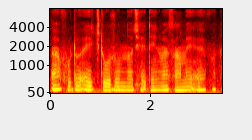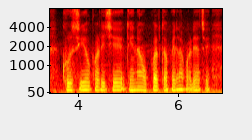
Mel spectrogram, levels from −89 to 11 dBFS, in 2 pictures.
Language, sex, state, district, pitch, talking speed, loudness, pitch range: Gujarati, male, Gujarat, Valsad, 130 Hz, 155 wpm, -20 LUFS, 125-140 Hz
